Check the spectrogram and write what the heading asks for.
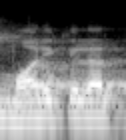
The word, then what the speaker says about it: molecular: देखें जी बात यह है कि अगर कोई बहुत ज़्यादा इंटेंस टर्मिनोलॉजीज की तरफ जाए ना हम तो इसको पढ़ते हैं मोलेक्यूलर।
